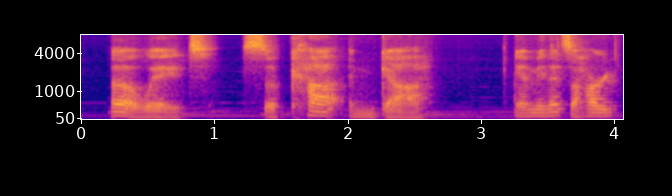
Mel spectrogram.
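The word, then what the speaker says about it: が: It's always pronounced with a hard G. Don't be tempted to pronounce it with like a J. Oh, wait. So ka and ga.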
